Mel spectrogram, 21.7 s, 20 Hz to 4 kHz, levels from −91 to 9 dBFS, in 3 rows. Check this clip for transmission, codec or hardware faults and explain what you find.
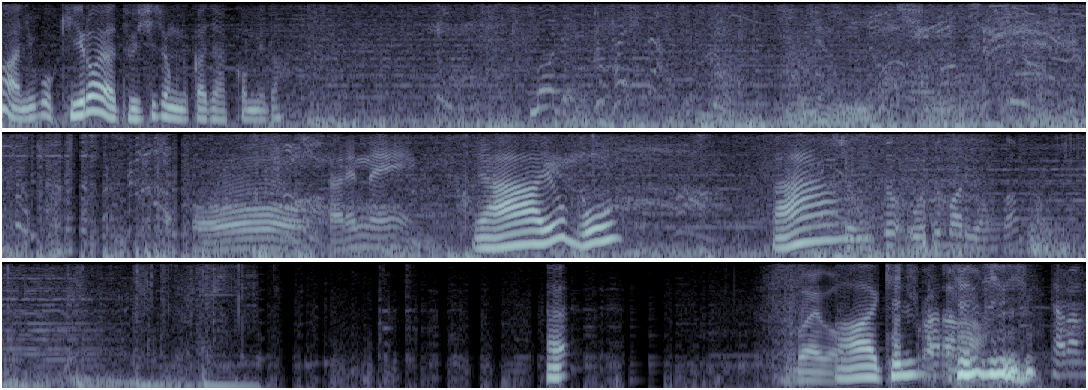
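Yes, there is one kind of transmission fault, occurring twice, heard through a narrowband call path with nothing above 4 kHz.

Repeated packet loss (robotic sound), 7.3 to 8.51 s and 16.17 to 19.18 s: packets kept going missing, and each hole was bridged by extending the preceding sound. The result is choppy audio with pieces missing, with roughly a third to half of each stretch concealed and holes up to 64 ms and 108 ms long.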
